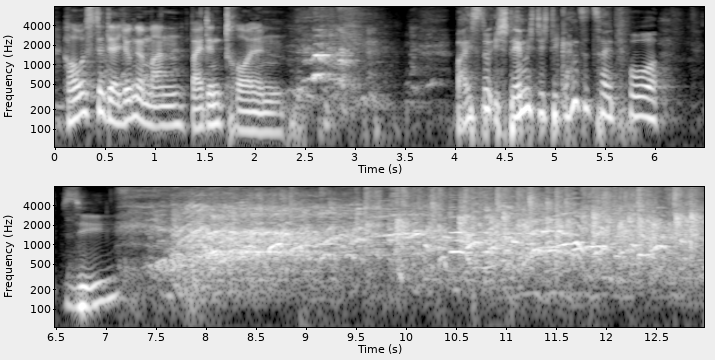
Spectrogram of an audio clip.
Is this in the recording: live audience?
yes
